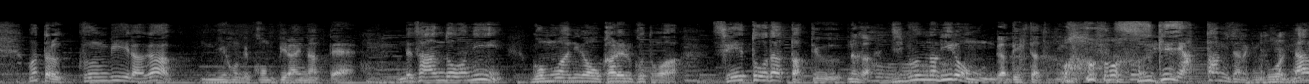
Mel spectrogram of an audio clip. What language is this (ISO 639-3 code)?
jpn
